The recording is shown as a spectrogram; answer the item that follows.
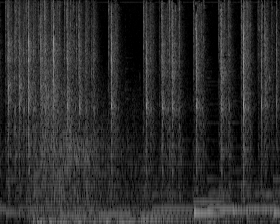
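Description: Typewriter keys striking one after another, about four strokes a second at an uneven pace, over music with low held notes.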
